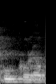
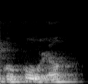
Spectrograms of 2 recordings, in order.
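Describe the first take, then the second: First: The stress is on the first syllable. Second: The stress is on the second syllable. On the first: The speaker calls it wrong. "con errata ritrazione dell'accento" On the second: The speaker calls it right. "La pronuncia corretta è cuculo"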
